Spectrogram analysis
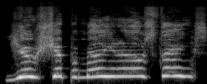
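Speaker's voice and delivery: very high, loud screaming shout. Retelling shouting down from a ledge to a buddy: retelling a scream. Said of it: "I scream down to him".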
